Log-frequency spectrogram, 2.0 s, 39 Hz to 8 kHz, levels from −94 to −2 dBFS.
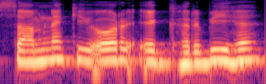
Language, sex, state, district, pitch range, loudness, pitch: Hindi, male, Jharkhand, Deoghar, 165-180 Hz, -15 LUFS, 175 Hz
